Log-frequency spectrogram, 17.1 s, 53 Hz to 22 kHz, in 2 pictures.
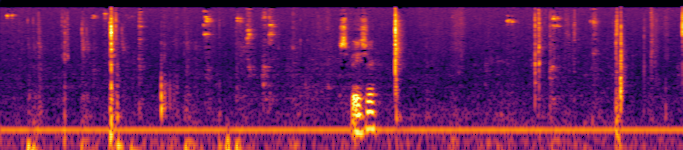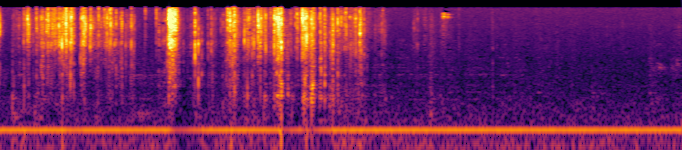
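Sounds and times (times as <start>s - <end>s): low electrical hum: 0.0s - 17.0s
foil wrapper crinkling and tearing: 8.5s - 14.0s.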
